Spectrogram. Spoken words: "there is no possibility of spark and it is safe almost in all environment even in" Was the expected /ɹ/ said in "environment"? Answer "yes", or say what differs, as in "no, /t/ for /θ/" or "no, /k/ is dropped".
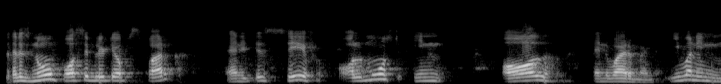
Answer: yes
